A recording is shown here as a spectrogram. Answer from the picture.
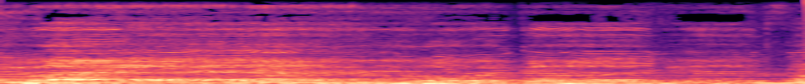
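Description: Worship music: voices singing together in long held notes, gospel style.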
